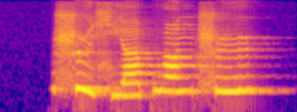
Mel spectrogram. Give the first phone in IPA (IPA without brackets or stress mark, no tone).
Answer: ʂ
